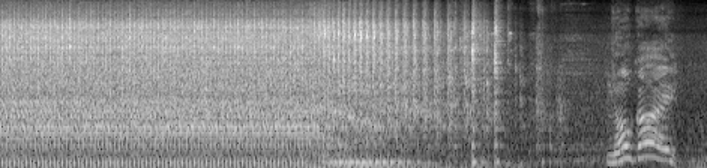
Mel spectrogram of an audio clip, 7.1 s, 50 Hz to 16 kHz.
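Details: Husqvarna YTH18542 riding mower, 18.5hp Briggs & Stratton Intek single-cylinder that died during use: after a new NGK spark plug, it runs steady with an even, fast firing beat for three seconds, then shuts down; running fine again, engine slightly warm.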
